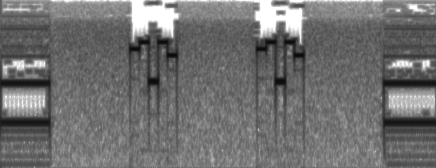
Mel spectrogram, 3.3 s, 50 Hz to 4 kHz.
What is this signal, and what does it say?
Five-tone selective call (ZVEI), heard as quick runs of five tones, tones of about 70 ms. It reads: 89397 89397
